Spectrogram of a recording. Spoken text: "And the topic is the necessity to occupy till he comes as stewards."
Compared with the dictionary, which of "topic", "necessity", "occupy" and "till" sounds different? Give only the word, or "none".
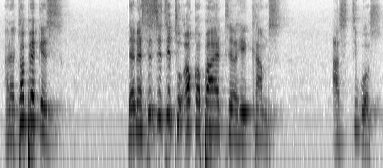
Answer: none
